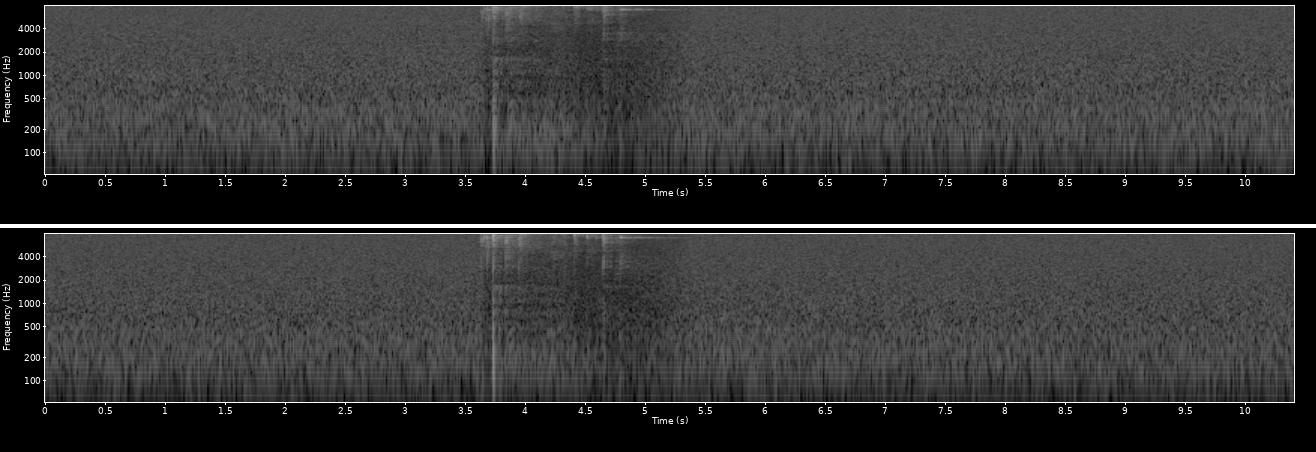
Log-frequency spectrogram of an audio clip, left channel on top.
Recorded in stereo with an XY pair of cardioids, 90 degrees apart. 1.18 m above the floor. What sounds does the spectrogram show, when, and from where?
3.6 s a dropped coin: 65° right, 5.5 m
